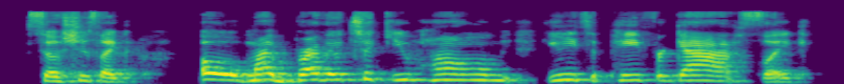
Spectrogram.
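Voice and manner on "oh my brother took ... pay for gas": high, demanding mock screaming. Retelling how a girl in the front seat yelled about gas money: imitating someone screaming. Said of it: "screaming at me".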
